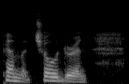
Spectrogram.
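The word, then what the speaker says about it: Pema Chödrön: read an awful lot of her name is pemma Shen children that's how you pronounce it pemma children and um she runs a Buddhist uh uh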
